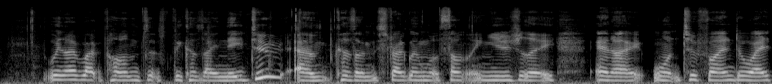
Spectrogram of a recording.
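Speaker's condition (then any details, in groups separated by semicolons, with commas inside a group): Cerebral palsy; presses really hard when writing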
